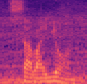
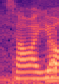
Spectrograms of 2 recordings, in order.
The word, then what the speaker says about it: sabayón: siempre me criticaba porque es zaballón. Sabayón. la pronunciación correcta.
